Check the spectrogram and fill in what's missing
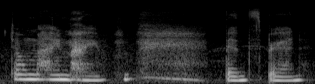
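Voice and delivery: whispered aside. Real, not acted. Aside while cats shown.

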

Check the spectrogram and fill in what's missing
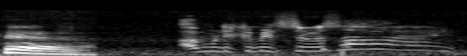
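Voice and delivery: sudden high, loud hammed-up scream; mock shriek. Friend jokingly shrieks a character line, hammed-up scream.

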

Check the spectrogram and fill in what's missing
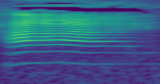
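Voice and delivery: high, drawn-out little greeting; high-pitched hi. Pretend. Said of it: "in his really high-pitched voice".

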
